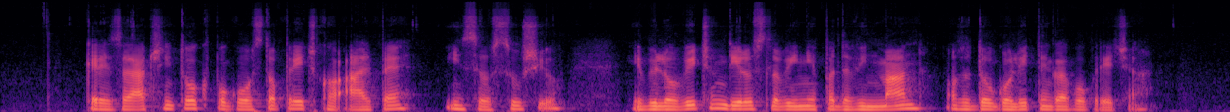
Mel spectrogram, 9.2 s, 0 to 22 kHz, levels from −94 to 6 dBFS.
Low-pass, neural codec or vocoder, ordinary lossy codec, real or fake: 19.8 kHz; none; Opus, 16 kbps; real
